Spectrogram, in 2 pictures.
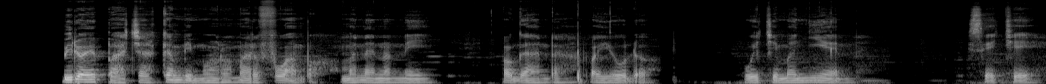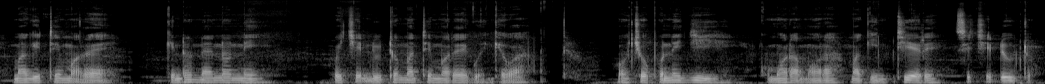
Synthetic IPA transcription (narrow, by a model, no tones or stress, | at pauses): biɾoɛpat͡ʃakambimɔɾɔmaɾfʊambɔmanɛnɔnɪ | ɔɡandapajʊdɔ | wet͡ʃemaɲjɛn | set͡ʃemaɡɪtɪmɔ̰ɾɛ | kendonɛnɔnɪ | wet͡ʃedutomatɪmɔɾɛɡwḛŋɡḛwa̰ | ɔt͡ʃopʰɔned͡ʒikʊmɔɾamɔɾamaɡintʰjeɾeset͡ʃeduto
